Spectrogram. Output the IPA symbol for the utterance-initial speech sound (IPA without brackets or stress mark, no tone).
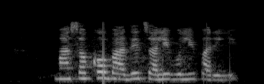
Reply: m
